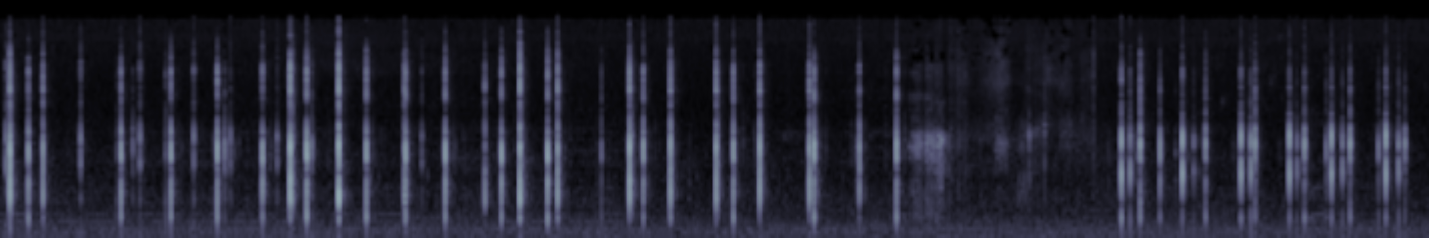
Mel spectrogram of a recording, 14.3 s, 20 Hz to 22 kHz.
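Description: Fingertips tap on the plastic back casing of a Nintendo Switch Lite handheld console. Dozens of short, dry clicks with no ring sound in quick irregular bursts, centered around 800 Hz to 2 kHz, with a brief soft rubbing or scratching sound in the middle before the tapping resumes.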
